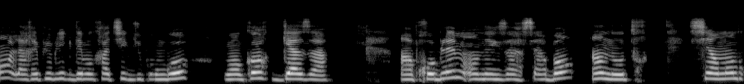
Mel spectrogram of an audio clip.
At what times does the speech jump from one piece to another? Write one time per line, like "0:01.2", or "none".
none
